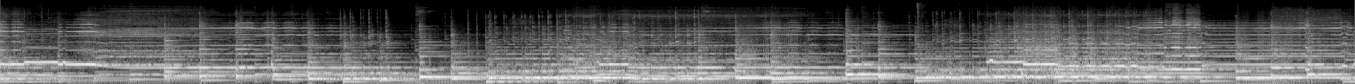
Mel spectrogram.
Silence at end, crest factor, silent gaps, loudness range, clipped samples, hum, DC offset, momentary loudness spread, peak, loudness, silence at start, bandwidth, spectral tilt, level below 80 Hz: 0 s; 8 dB; none; 3 LU; 1%; none; under 0.1%; 5 LU; 0 dBFS; -8 LUFS; 0 s; 13.5 kHz; -5.5 dB/octave; -38 dBFS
